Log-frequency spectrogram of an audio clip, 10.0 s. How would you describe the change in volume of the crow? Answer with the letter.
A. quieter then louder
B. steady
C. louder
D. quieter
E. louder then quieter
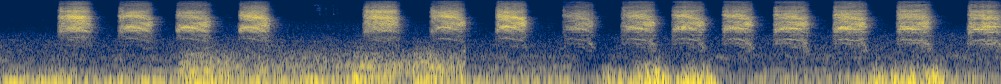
B.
